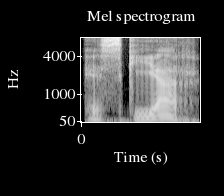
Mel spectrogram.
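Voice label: Spanish, to ski, male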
